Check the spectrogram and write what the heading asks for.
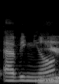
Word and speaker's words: Avignon: He fell off his bike and was taken to the nearby hospital in Avignon. I think I pronounced it Avignon.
